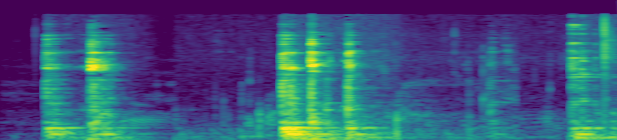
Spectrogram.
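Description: Teacups of tea clink together in a toast, with a few bright, sharp taps in quick bursts, mixed with faint handling noise and soft murmuring.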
